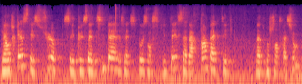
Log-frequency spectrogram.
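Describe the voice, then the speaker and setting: With audible room echo and noticeable background noise, a woman with a fairly high pitch speaks at a moderate pace and fairly even intonation. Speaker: occupational therapist. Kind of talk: conference talk. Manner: many filler hesitations (euh).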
